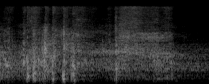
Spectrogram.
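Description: Cardboard box flaps being pulled open and handled by hand: an uneven run of scraping, rustling and small clicks.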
